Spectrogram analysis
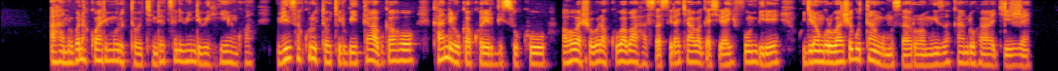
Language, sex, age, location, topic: Kinyarwanda, male, 18-24, Kigali, agriculture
